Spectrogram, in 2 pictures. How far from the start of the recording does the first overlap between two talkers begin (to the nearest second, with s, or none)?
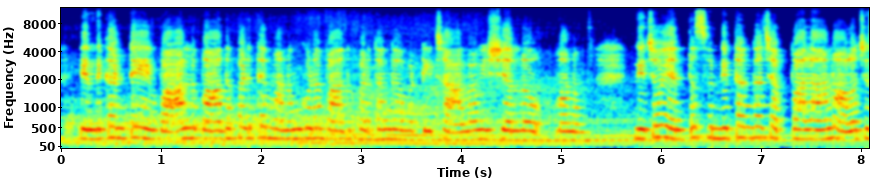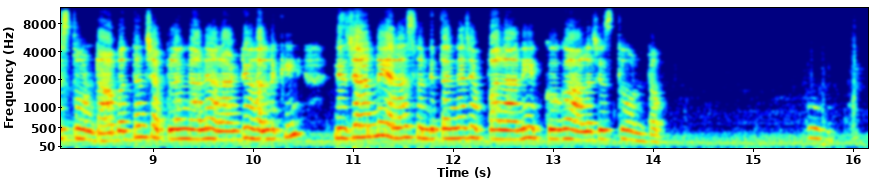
none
